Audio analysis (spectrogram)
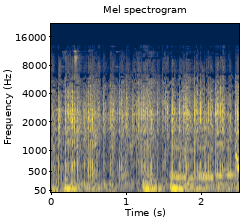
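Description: A rapid string of firecrackers goes off, sharp crackling pops bursting in quick irregular succession, loud and close.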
